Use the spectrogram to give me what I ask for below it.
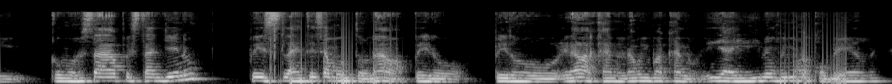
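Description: From 2.70 to 4.07 s and again from 7.81 to 8.46 s, the speech tears into gritty processor overload crackle. Dozens of buffers a few milliseconds long are skipped, leaving hard-edged gaps that show as tiny notches in the waveform and dense vertical broadband streaks on a spectrogram.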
